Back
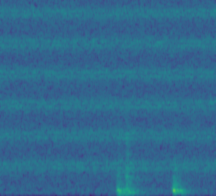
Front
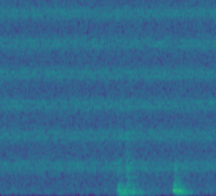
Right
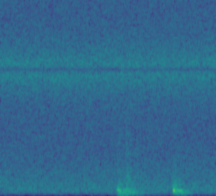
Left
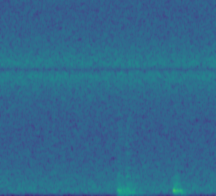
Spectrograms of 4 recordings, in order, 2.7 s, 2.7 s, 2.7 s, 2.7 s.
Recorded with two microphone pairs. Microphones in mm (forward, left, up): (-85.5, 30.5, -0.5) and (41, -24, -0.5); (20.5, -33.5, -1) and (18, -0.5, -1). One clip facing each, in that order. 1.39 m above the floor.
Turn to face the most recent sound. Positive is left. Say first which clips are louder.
# back 4 dB, right 1 dB
turn(degrees=-170)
